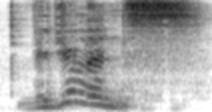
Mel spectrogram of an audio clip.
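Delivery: ringing mock-dramatic call; theatrical exclamation. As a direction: proclaim it as a grand warning. Climax of theatrical script line.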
